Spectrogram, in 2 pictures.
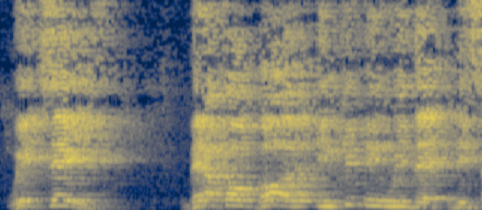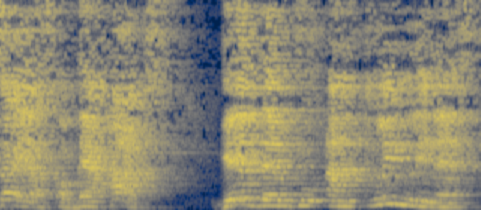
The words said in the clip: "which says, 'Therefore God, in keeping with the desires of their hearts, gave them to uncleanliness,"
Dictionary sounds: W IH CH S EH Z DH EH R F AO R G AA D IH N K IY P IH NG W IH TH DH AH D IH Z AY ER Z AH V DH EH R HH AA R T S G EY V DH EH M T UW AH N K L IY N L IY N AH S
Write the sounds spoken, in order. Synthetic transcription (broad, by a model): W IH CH S EH Z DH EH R F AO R G AA D IH N K IY P IH NG W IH DH AH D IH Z AY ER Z AH V DH EH R HH AA R T S G EY V DH EH M T UW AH N K L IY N L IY N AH S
